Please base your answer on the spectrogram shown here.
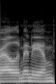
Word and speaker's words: aluminium: If we do the aluminum or aluminium for my foreign friends, which is the correct way to pronounce it over there, obviously, the aluminium will bring us down to 28 pounds, I believe.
